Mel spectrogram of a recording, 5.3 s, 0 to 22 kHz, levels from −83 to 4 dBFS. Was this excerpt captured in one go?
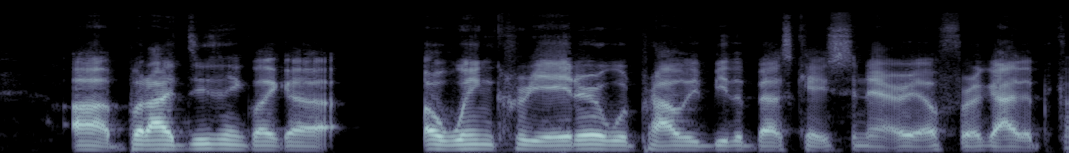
yes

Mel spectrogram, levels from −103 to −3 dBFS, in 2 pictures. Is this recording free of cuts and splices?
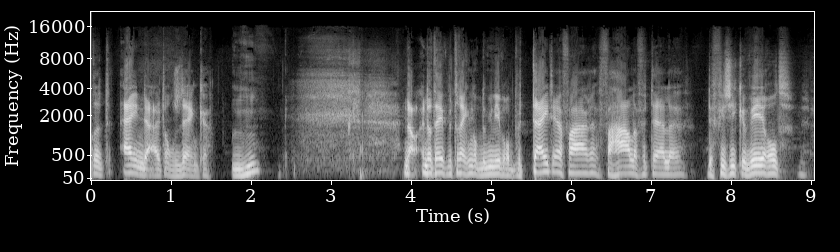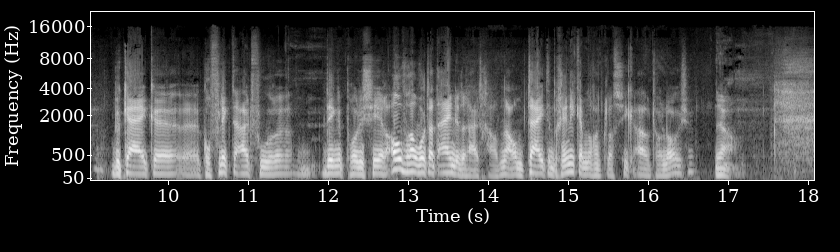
yes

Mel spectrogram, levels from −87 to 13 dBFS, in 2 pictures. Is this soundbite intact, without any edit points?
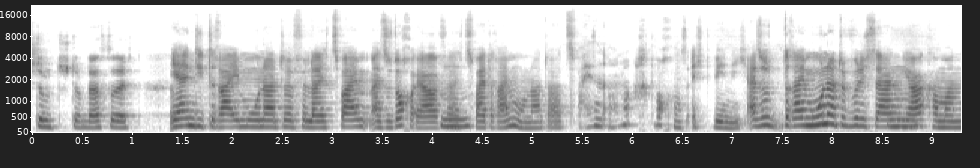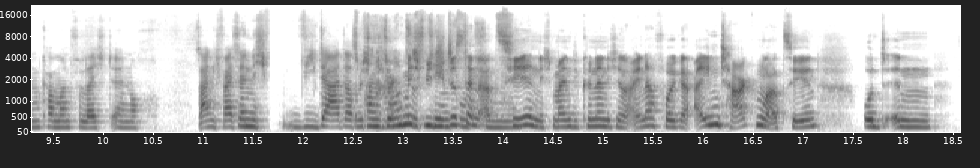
no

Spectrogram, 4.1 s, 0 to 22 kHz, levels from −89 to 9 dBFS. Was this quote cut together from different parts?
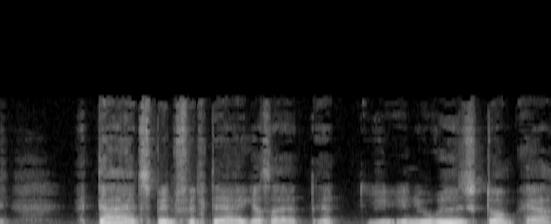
no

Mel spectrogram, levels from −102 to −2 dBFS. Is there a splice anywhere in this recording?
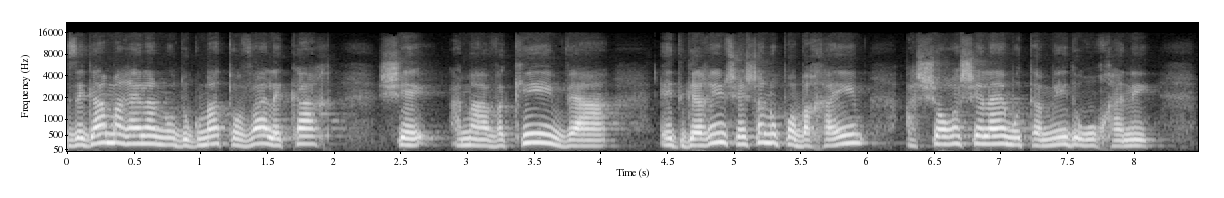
no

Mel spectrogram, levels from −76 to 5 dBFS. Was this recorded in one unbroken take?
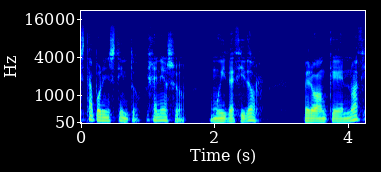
no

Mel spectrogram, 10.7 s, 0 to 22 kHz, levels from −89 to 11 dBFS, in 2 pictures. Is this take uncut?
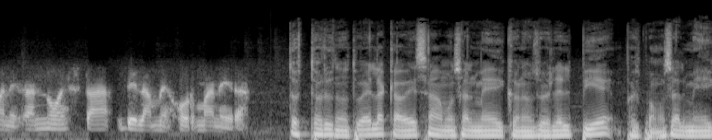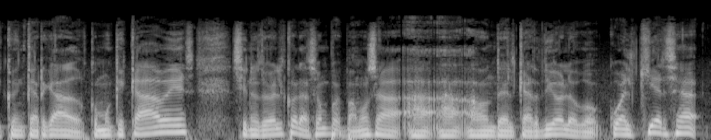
no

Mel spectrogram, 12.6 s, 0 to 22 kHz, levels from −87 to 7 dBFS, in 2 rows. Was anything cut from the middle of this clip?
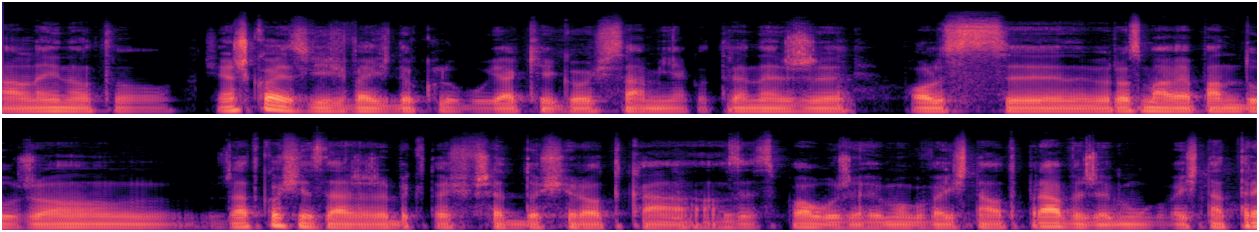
no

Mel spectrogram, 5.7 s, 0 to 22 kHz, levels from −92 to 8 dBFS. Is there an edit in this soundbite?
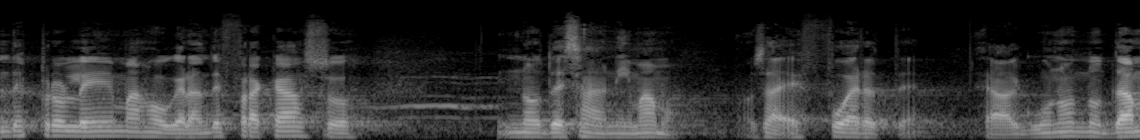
yes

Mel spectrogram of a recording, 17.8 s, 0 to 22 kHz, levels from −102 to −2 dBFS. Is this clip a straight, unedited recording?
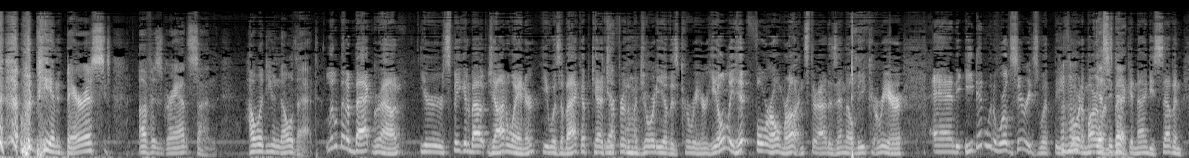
yes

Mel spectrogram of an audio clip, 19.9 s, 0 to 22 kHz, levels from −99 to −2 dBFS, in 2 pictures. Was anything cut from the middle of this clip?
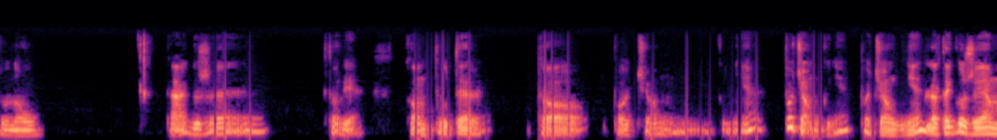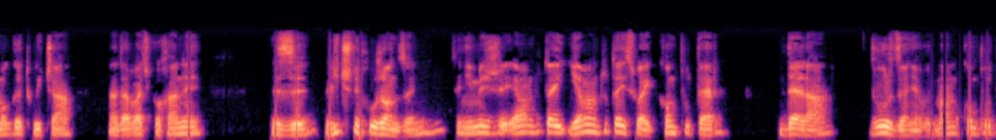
no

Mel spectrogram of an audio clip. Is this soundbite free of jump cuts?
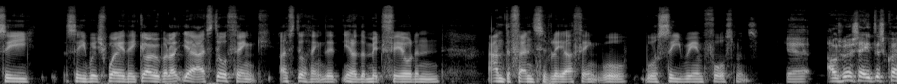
yes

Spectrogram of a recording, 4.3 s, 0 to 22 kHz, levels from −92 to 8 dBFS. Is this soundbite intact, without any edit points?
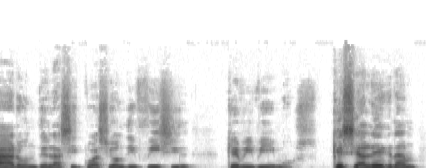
no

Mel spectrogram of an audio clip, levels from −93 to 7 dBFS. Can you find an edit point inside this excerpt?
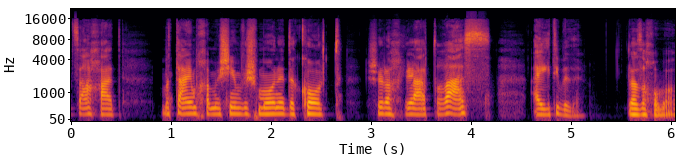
no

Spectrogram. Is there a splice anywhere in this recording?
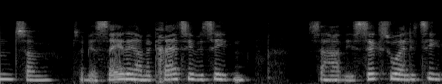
no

